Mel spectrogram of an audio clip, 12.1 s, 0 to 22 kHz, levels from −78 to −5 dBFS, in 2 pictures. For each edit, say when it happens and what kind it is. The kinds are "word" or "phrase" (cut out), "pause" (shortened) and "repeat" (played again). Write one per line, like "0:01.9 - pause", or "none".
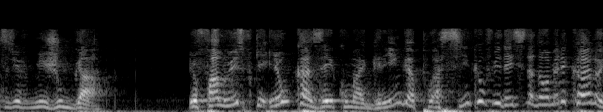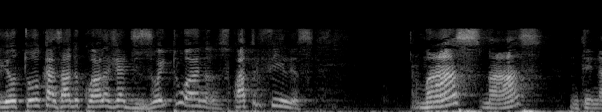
none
